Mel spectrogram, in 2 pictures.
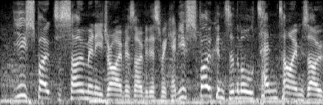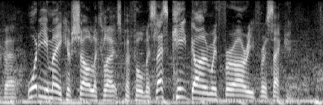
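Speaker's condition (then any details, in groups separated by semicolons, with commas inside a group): No condition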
